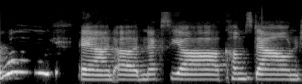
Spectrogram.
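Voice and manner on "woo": high-pitched "woo" of a cheering crowd. Acted. Narrator mimics the crowd after the fight, high cheering. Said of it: "the crowds cheer".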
